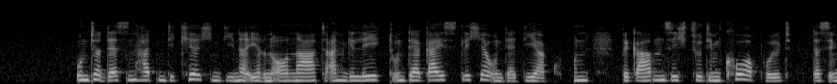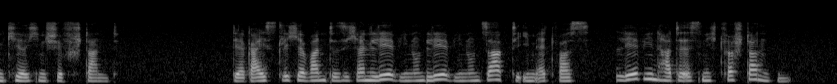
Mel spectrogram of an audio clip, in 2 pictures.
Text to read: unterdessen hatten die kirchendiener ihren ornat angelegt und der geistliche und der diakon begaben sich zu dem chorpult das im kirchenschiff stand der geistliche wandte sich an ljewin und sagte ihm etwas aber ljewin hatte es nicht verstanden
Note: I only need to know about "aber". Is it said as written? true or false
false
